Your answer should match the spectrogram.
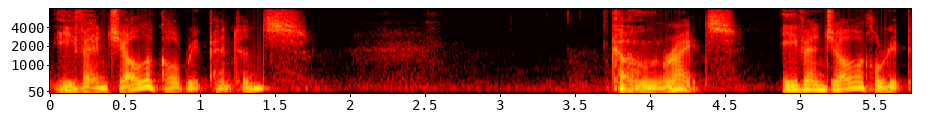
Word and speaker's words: Colquhoun: John Colquhoun, pronounced K-A-H-O-O-N, but looks it's spelled C-O-L-Q-U-H-O-U-N,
